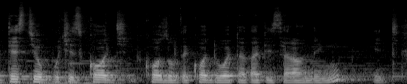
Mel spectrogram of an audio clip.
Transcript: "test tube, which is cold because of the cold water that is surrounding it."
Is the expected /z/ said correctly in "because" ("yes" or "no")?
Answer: yes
